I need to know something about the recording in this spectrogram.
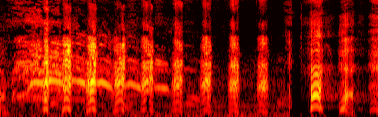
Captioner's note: laughs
